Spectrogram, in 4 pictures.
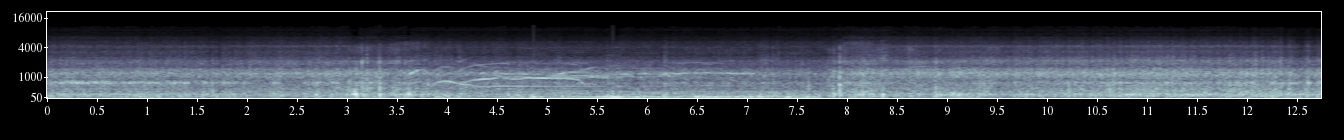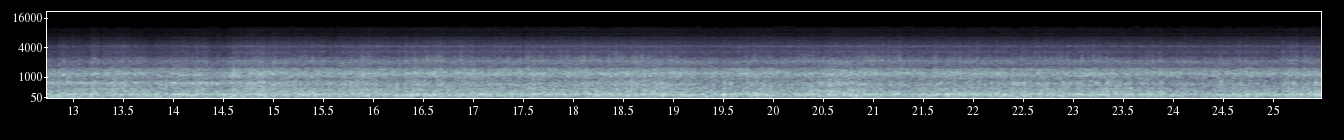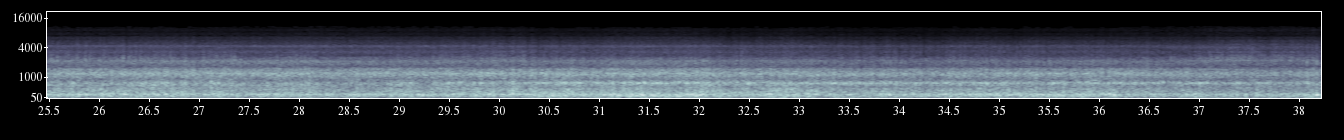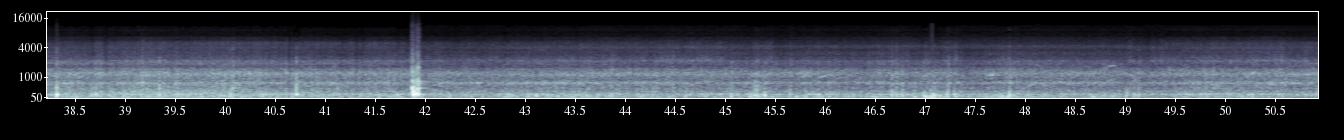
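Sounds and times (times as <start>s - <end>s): rushing water: 0.0s - 18.9s
speedboat engine drone: 0.0s - 50.9s.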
